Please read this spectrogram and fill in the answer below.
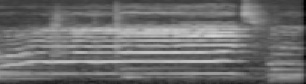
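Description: Woman singing a show tune, holding one long high note that she slides up into at the start and releases about three-quarters of the way through with a brief hiss, then carrying on with vibrato.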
